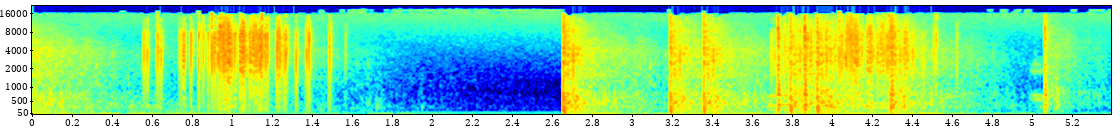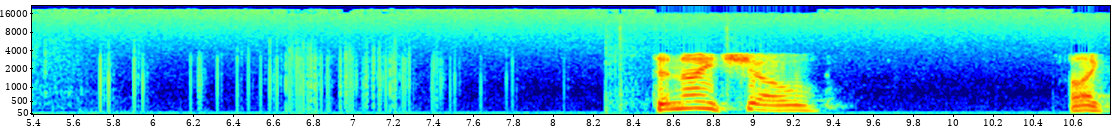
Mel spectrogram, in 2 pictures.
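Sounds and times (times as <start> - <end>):
fireworks exploding: 0.0 - 9.8
speech: 8.6 - 9.4, 10.6 - 10.7.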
